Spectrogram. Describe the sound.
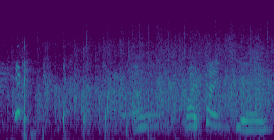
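A short burst of clapping from a small group, brisk and close, with voices and cheers mixed in over the top.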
